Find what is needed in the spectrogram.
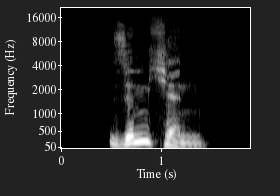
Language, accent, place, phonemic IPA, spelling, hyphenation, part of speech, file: German, Germany, Berlin, /ˈzʏmçən/, Sümmchen, Sümm‧chen, noun, De-Sümmchen.ogg
- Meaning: 1. diminutive of Summe: little sum 2. pretty penny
